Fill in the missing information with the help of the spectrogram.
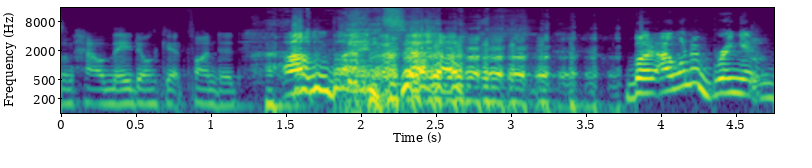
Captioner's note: laughter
